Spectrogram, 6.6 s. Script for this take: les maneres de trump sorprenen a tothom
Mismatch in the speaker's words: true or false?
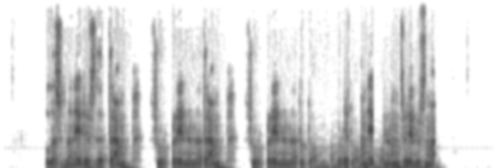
true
